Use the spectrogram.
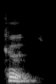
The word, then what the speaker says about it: could: And here you don't pronounce the L. You say could.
